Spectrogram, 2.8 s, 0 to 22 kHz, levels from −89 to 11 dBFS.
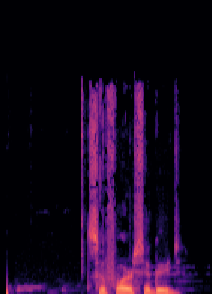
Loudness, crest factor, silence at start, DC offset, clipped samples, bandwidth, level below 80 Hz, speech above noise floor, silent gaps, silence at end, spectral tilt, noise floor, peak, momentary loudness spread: -18 LUFS; 18 dB; 0.05 s; under 0.1%; under 0.1%; 16.5 kHz; -60 dBFS; 42 dB; none; 0.45 s; -5.5 dB/octave; -59 dBFS; -2 dBFS; 21 LU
